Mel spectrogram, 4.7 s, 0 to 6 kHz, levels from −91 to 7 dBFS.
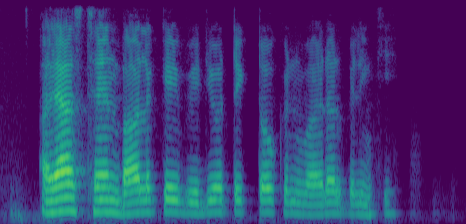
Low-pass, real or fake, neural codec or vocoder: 5.4 kHz; fake; codec, 16 kHz, 0.4 kbps, LongCat-Audio-Codec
